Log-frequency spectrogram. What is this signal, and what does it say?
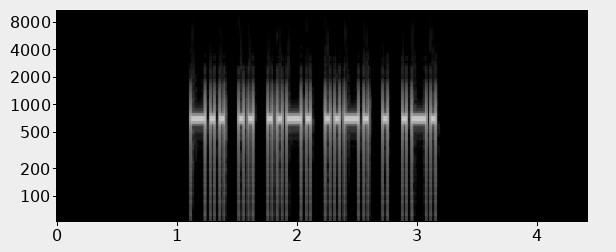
Morse code, heard as a keyed tone, about 30 wpm, 700 Hz. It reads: DIFFER
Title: Top 500 Words 30wpm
